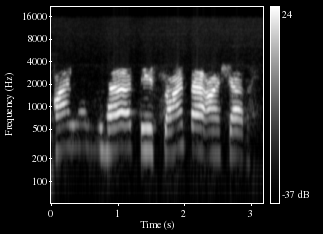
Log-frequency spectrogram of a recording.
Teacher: pengucapan sya tidak syia, bukan syia, tapi sya. Dengan cara rahwa turunkan sya, diucapkan sya.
